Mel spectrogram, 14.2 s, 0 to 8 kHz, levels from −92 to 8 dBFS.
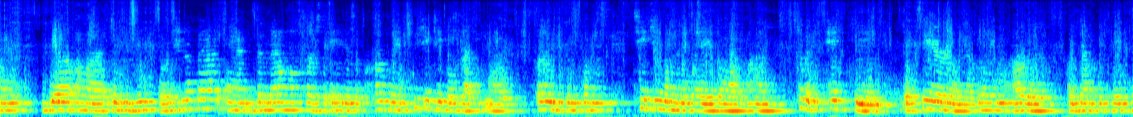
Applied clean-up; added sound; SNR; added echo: neural separator model SepFormer DNS4.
